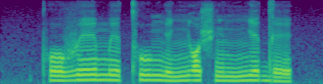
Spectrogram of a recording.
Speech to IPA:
pʰ o˨ v eː˦ m ɪ˦˨ tʰ u˦ ŋ e˨ ɲ ɔ˦ ʃ ĩ˨ n ɲ e˦ d e˨

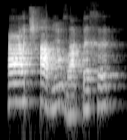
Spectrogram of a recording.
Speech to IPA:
ʕ ɔ˦˥ t͡ʃʰ ɑ˥˨ b õ˦˥ ʁʷ ɑ˩˧˩ k͡p ə˧˥˧ x ɵ˦˥

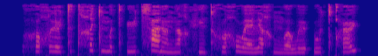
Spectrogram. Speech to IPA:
h o χ l ø t ə t χ i t ŋʷ ɛ t ʔ y t͡sʰ a ɾ ə̃ ɡ ã χ fʲ ɐ̃ t xʷ e χ w ɛ l e χ ŋʷ ɐ w ø ʔ u t qʰ y

